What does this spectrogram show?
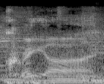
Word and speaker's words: crayon: I'm a pronunciator, and it's Crayon.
